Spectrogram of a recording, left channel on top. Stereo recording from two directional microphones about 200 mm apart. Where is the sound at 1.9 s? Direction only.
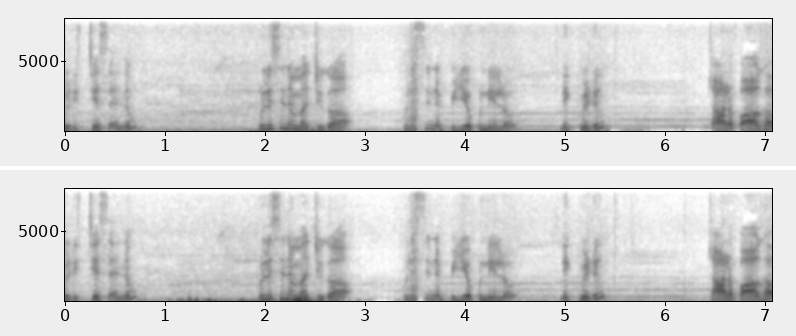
20° right (ahead or behind).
